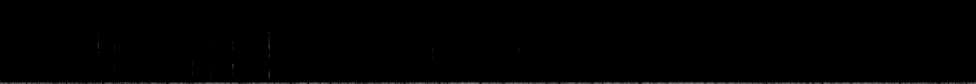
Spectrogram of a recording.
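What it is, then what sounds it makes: Plastic blister pack of chalk. A small clear plastic blister pack on a cardboard backing, holding six coloured chalk sticks, is held in both hands and handled and squeezed with the fingertips, nails touching the plastic. Short, sharp, bright clicks and crackles come in scattered bursts, denser near the start, over a steady low hum. Each click dies away almost instantly, leaving only the quiet background.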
